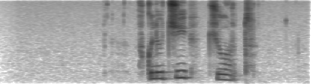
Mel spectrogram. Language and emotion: Russian, sad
